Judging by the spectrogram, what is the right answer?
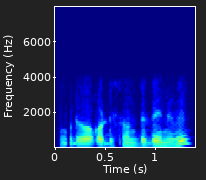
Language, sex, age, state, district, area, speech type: Odia, male, 45-60, Odisha, Nuapada, urban, conversation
